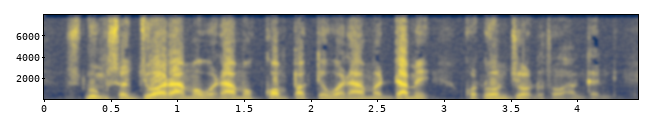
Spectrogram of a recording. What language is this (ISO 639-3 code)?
ful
